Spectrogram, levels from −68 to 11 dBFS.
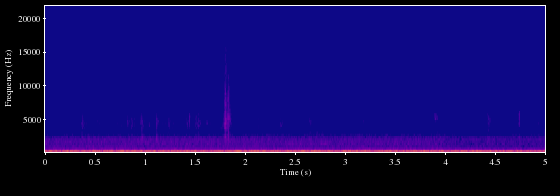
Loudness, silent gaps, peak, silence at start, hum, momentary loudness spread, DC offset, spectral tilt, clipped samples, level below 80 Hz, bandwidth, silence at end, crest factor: -28 LUFS; none; -4 dBFS; 0 s; none; 2 LU; 7%; -8 dB/octave; under 0.1%; -22 dBFS; 2.4 kHz; 0 s; 12 dB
